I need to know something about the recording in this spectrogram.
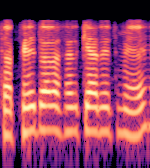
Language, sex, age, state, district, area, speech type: Hindi, male, 18-30, Uttar Pradesh, Ghazipur, rural, conversation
